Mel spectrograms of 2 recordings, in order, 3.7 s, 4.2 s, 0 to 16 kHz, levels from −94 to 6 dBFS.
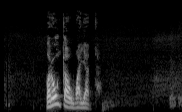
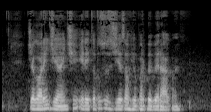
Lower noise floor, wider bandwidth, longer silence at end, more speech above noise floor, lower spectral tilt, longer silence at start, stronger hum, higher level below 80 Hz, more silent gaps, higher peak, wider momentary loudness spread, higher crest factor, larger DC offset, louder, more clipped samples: first, -75 dBFS vs -53 dBFS; second, 9.8 kHz vs 11.5 kHz; first, 1.9 s vs 0.6 s; first, 48 dB vs 33 dB; about the same, -7 dB/octave vs -6.5 dB/octave; first, 0.95 s vs 0.55 s; neither; second, -84 dBFS vs -40 dBFS; neither; second, -10 dBFS vs -4 dBFS; first, 13 LU vs 8 LU; about the same, 22 dB vs 18 dB; neither; second, -27 LUFS vs -22 LUFS; neither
